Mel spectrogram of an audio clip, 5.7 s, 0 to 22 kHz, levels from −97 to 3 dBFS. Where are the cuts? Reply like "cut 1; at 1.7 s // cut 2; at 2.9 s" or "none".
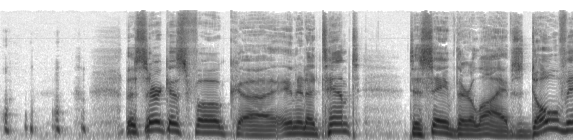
none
